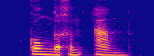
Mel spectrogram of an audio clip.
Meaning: inflection of aankondigen: 1. plural present indicative 2. plural present subjunctive
- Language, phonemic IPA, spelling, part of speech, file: Dutch, /ˈkɔndəɣə(n) ˈan/, kondigen aan, verb, Nl-kondigen aan.ogg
